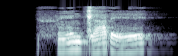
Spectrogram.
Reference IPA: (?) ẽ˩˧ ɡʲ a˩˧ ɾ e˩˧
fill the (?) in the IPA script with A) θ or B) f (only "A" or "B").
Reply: A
